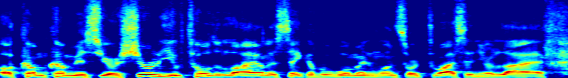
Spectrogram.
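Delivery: plain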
